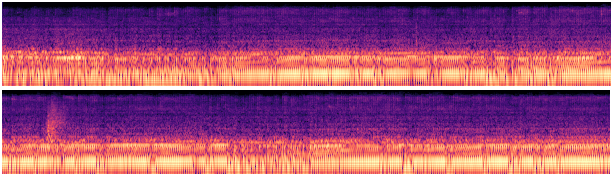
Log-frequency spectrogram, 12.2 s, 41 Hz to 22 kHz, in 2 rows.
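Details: Mazda FC3S RX-7 Turbo II with a newly welded custom stainless exhaust, emissions and cat deleted, aftermarket muffler; deep, quiet, even drone while accelerating, with a brief turbo spool whistle.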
